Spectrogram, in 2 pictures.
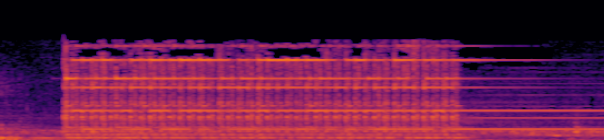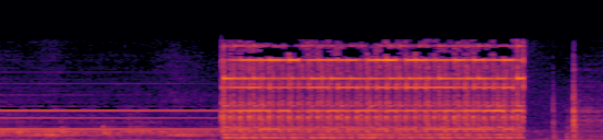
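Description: Telephone ringing: two long rings about two seconds each, the first fading out after it stops and the second cutting off suddenly.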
